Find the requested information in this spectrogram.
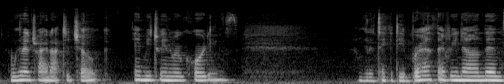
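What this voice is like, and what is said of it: Slightly raspy, phlegmy voice. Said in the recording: “I have a little phlegm going on here, so don't mind me if I sound a little bit raspy.”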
